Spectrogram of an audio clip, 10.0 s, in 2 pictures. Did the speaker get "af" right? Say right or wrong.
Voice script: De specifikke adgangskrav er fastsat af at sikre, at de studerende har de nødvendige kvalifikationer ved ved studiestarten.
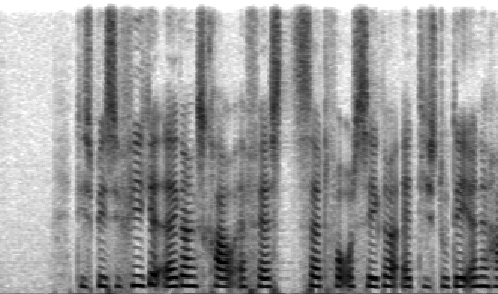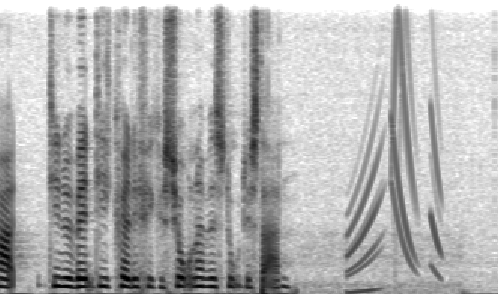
wrong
